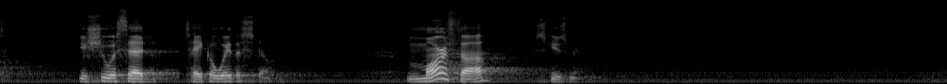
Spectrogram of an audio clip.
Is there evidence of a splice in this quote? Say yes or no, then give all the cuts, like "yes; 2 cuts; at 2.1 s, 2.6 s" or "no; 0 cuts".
yes; 1 cut; at 1.8 s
